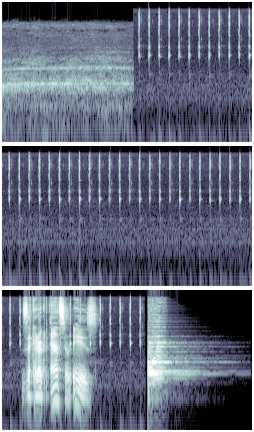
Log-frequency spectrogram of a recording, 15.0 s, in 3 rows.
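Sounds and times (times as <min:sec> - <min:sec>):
air raid siren: 0:00.0 - 0:02.6
clock ticking: 0:02.6 - 0:13.2.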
